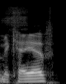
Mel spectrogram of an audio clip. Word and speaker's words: Mikheyev: Mikheyev.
